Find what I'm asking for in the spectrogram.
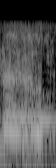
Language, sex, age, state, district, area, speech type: Malayalam, male, 30-45, Kerala, Malappuram, rural, conversation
